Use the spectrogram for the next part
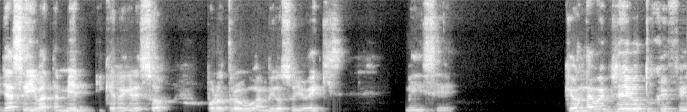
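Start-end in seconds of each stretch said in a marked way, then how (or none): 5.6-6.9 high, loud hurried warning from a friend; urgent warning. Retold or imitated. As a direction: blurt the news that his dad showed up. Friend breaks news about dad.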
